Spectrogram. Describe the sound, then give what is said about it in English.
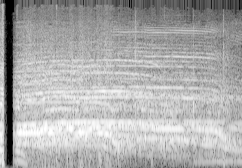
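Boisterous crowd cheering and whooping at Brothers Patty Shack in St. John's County, gathered for a live wrestling-themed show; the loud, sustained roar with shrill tonal cries bursts in after a moment of silence and carries on steadily. “We are here at Brothers Patty Shack in St. John's County in Rural Golf Village to a pretty boisterous crowd, I assume,”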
